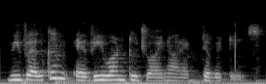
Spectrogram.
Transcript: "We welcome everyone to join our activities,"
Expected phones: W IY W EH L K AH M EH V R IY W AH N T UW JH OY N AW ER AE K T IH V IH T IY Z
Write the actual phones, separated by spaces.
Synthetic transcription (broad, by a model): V IY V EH L K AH M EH V R IY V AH N T UW JH OY N AW ER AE K T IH V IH T IY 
